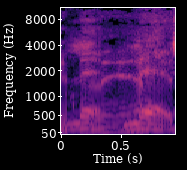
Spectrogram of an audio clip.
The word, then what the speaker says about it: laird: Laird. A Scottish laird. – Lard is different.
